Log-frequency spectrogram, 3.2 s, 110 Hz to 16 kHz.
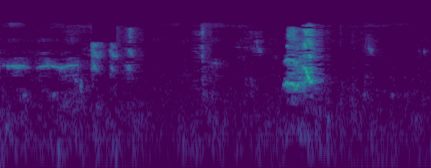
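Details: Lesser necklaced laughingthrush, newly visiting a fruit feeder in a garden on 16 June 2022: clear whistled notes open, then scattered chips and a loud, harsh, broadband chattering burst near the end.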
